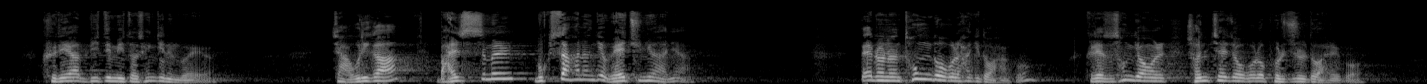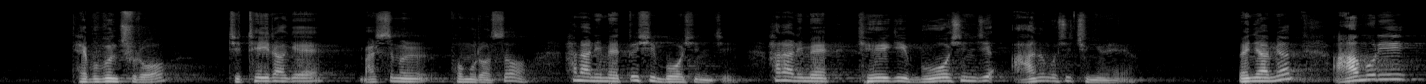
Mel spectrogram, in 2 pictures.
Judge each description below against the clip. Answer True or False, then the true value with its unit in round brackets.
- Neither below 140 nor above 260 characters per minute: True (230 characters per minute)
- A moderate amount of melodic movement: True (4.7 semitones)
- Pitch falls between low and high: True (155 Hz)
